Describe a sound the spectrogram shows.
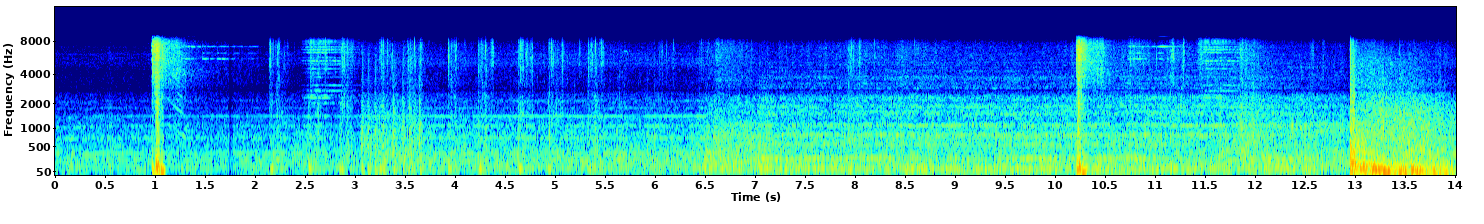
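A rifle fires with loud sharp cracks.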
